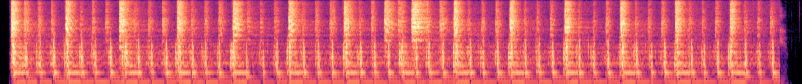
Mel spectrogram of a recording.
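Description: A driving electric guitar riff plays alone: fast, evenly pulsing chugs on a steady repeated note, with effects and echo, staying loud and relentless throughout with no voices.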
